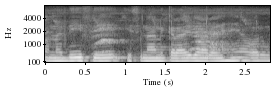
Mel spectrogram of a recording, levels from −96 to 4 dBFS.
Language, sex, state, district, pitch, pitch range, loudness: Hindi, male, Bihar, Samastipur, 145 Hz, 145-150 Hz, -13 LUFS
